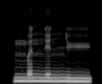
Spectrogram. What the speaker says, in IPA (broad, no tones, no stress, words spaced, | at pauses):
mənɪny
